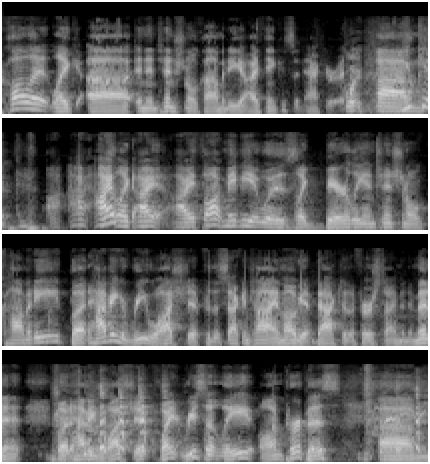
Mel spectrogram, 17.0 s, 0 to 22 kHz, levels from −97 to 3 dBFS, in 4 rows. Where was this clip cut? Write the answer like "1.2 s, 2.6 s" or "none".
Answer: 3.4 s, 5.4 s

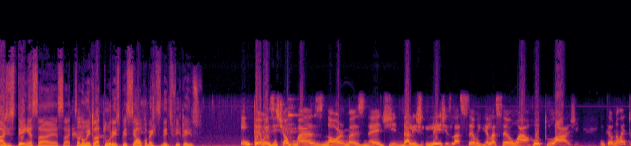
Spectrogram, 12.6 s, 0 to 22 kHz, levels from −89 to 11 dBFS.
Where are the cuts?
1.4 s

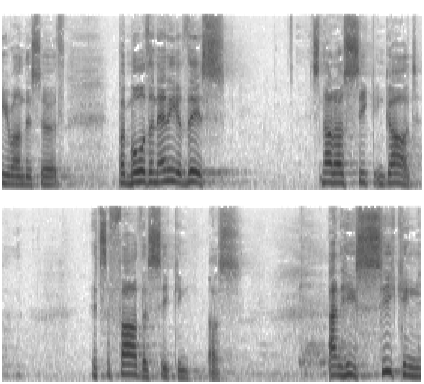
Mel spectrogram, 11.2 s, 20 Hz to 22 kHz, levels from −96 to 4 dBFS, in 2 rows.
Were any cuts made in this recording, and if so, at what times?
none

